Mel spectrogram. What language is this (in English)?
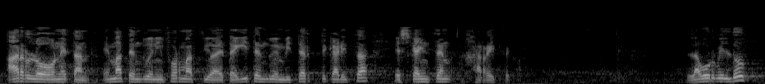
Basque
